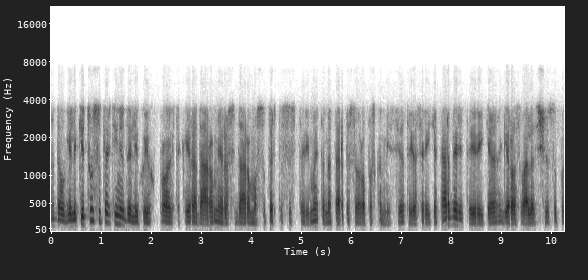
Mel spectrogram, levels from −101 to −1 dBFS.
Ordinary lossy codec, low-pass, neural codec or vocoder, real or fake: Opus, 16 kbps; 7.2 kHz; none; real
